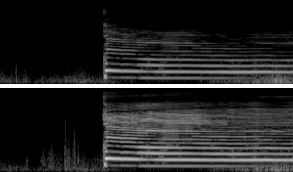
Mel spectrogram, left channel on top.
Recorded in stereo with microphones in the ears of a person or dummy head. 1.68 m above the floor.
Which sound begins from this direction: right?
A shout, at 1.0 s.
